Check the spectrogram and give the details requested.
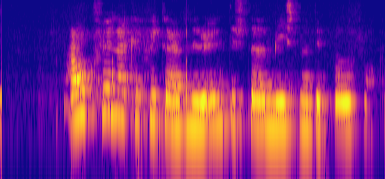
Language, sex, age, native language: Icelandic, female, 13, Icelandic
